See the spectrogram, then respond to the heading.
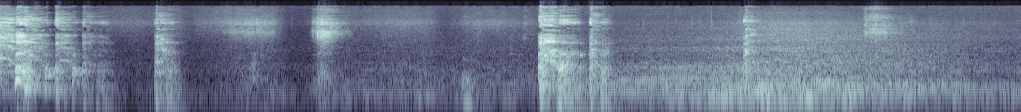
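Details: Productive cough with gagging: harsh, wet coughs and throat-clearing with gagging strain, bringing up phlegm.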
